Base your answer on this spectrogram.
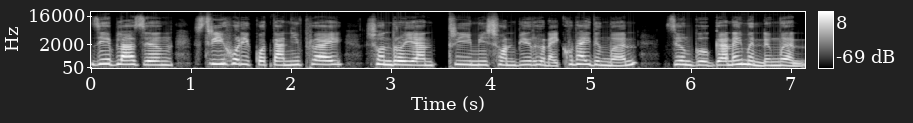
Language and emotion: Bodo, happy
